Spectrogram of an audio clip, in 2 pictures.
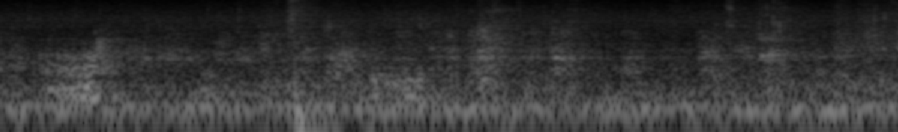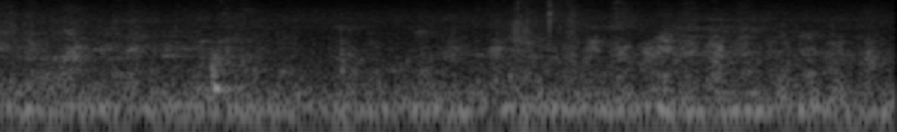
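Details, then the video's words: Pair of Boxer dogs in a tug-of-war and mock fight on a couch at home; rhythmic panting with short growly bursts and rustling, a sharp knock near the start, constant low hum beneath. "Boxer dogs brutal fight and tug of war challenge"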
